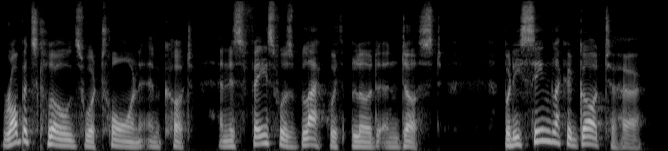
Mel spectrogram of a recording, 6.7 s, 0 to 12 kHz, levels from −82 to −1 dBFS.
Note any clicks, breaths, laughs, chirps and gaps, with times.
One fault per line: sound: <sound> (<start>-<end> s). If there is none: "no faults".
no faults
